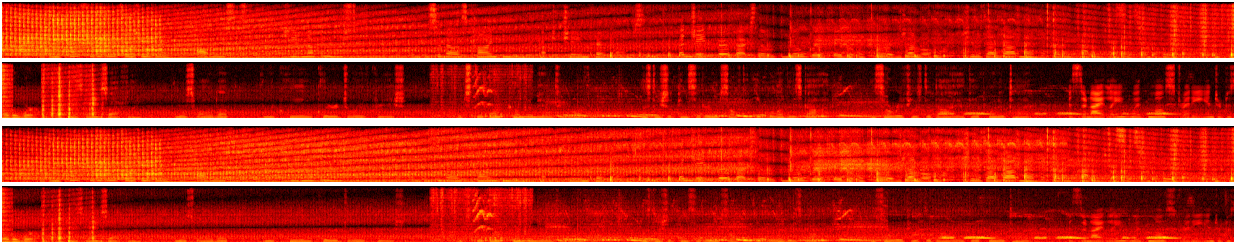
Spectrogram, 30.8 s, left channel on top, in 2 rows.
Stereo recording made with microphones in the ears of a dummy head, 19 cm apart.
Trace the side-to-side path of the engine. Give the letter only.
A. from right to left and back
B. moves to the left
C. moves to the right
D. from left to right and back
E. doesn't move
C.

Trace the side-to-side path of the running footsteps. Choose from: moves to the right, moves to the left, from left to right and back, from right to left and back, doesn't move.
moves to the left.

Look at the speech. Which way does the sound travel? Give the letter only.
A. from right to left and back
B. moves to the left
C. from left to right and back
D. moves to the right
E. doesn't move
C.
